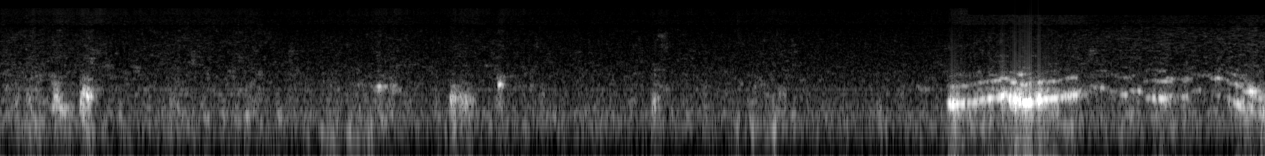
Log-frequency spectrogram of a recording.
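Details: Four-week-old Cavalier King Charles Spaniel puppies from Daisy's litter in their indoor puppy pen: scattered faint squeaks and snuffles, then a louder wavering, mewing whine lasting over a second near the end, followed by softer whimpers.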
